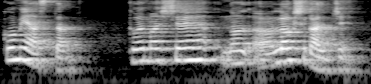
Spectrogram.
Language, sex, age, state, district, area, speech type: Goan Konkani, female, 30-45, Goa, Murmgao, rural, spontaneous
